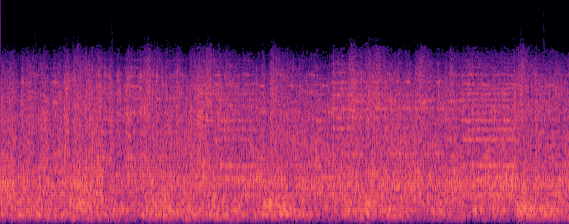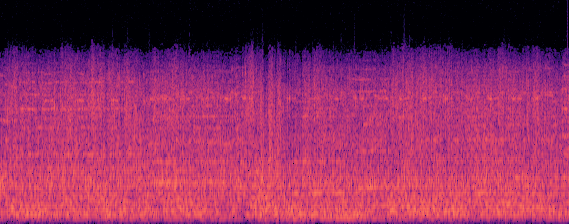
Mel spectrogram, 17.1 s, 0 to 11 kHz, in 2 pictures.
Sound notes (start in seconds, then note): 2.2 loud explosions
